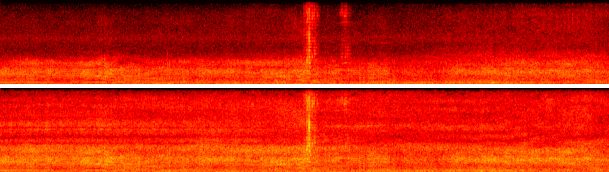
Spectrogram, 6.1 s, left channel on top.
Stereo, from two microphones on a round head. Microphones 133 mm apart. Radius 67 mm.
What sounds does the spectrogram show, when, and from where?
0.0 s a motorcycle: 90° right
3.0 s keys jangling: 45° right (ahead or behind)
